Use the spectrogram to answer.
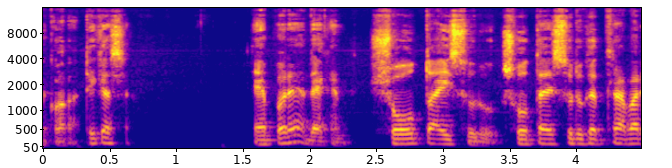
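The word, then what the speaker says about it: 招待: এরপরে দেখেন সৌতাই শুরু, সৌতাই শুরু ক্ষেত্রে আবার এটা বসছে তাই, অন্য রিডিংটা বসছে।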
